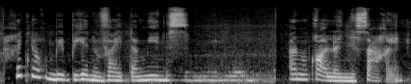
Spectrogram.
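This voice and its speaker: An actress with a Filipino accent playing a jealous, insecure, impulsive young daughter in a radio drama. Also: female voice, medium pitch, fairly quick, darkish tone, slight background noise, close to an everyday voice. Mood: guarded, proud.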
